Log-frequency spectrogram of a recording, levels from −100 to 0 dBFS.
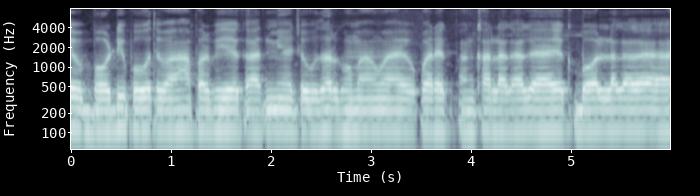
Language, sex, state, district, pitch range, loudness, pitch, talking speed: Hindi, male, Punjab, Pathankot, 110-115 Hz, -13 LUFS, 110 Hz, 250 wpm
